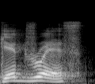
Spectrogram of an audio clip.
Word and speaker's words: get dressed: En cambio, cuando estamos utilizando el get dressed, que se pronuncie, que se escuche bien ahí, porque tienen que pronunciar la ed, get dressed, o si hablo he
